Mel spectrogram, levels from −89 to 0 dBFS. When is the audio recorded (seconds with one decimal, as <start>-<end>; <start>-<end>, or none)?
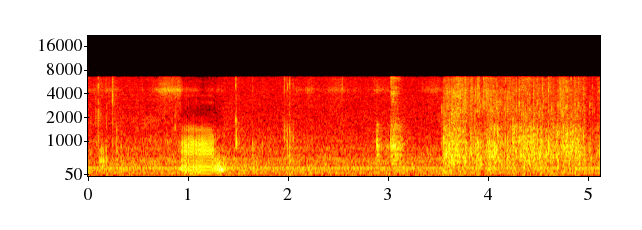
0.0-5.1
